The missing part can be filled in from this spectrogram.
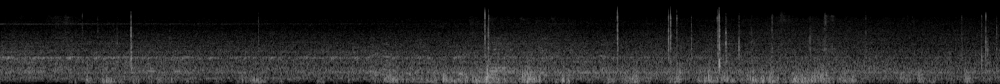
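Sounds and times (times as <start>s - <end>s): wind buffeting microphone: 0.5s - 10.0s.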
